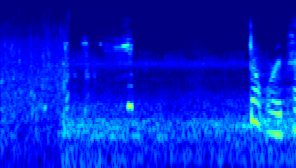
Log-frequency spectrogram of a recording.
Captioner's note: Patch whining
